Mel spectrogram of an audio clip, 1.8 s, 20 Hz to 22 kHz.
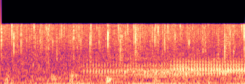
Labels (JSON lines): {"label": "biophony, croak", "recorder": "SoundTrap 500"}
